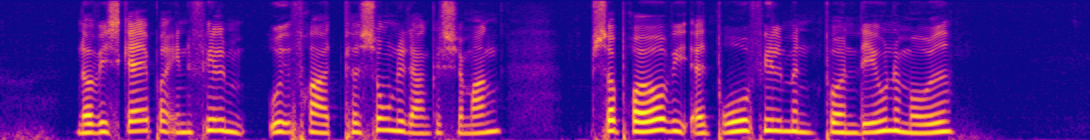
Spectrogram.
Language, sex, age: Danish, female, 30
